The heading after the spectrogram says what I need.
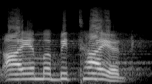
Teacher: One ta sound will link the two words.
